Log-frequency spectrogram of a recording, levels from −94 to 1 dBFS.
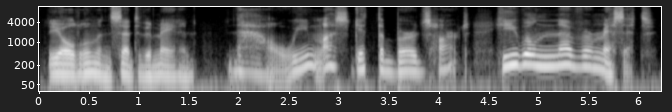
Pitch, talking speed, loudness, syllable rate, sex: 135 Hz, 185 wpm, -19 LUFS, 4.0 syllables/s, male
